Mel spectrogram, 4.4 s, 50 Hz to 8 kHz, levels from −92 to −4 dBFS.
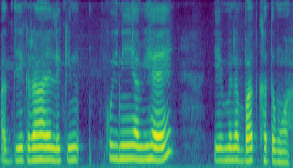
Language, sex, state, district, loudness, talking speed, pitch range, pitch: Hindi, female, Maharashtra, Gondia, -16 LUFS, 190 wpm, 200-220 Hz, 210 Hz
